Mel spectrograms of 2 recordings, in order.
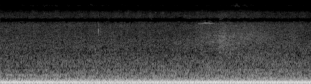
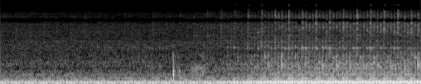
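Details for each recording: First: Jeep Grand Wagoneer with Hemi V8 swap after replacing IAT, MAP, EGR valve and coolant temp sensor and further troubleshooting; fires faster without stumbling, deep steady burble, some exhaust leaks audible: smooth normal idle. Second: Jeep Grand Wagoneer with Hemi V8 swap, just started, fired quickly, runs smooth: deep idle with fast even puffing tick from exhaust leaks; exhaust louder, residue expected to burn off.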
